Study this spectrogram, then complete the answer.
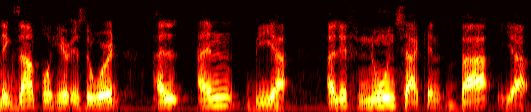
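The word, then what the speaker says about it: الأنبياء: So we don't pronounce it Al-An. We change the Noon into a Meme.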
